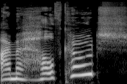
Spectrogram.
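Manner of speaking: "health coach" lifted with a questioning rising intonation. Recounting introducing herself at a job: 'health coach' rising like a question. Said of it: "I literally said it like this: ... Like it was a question".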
